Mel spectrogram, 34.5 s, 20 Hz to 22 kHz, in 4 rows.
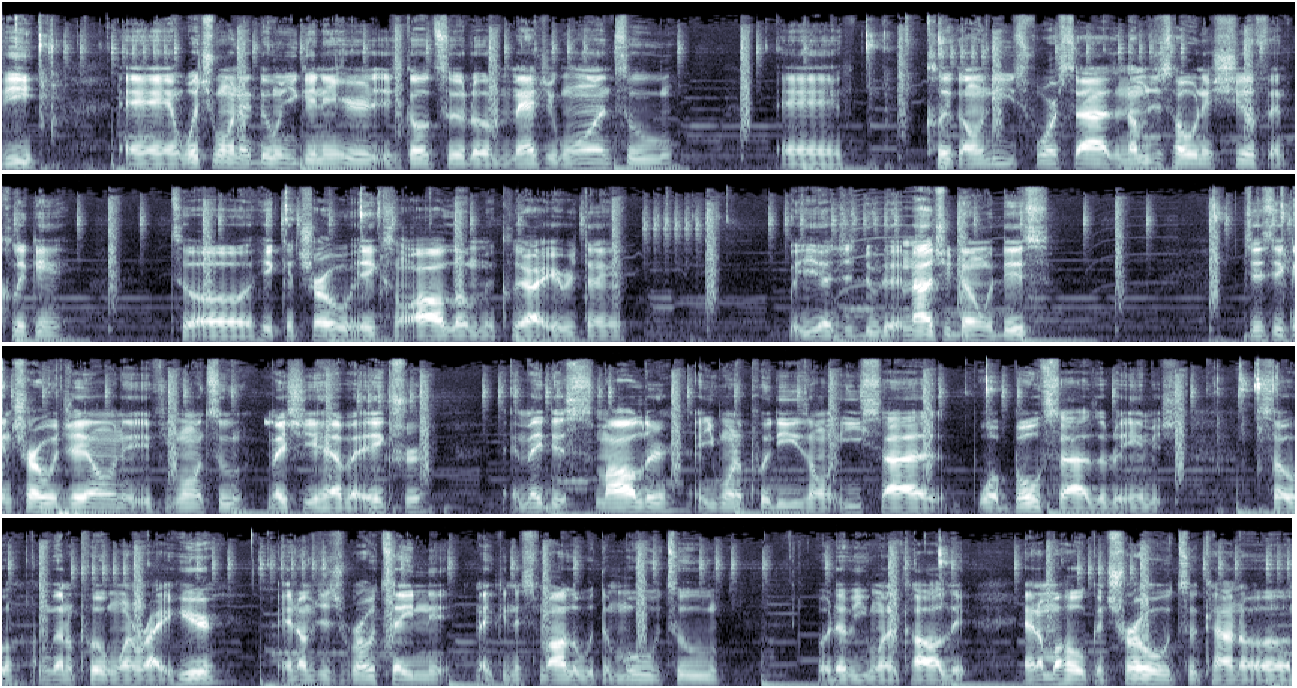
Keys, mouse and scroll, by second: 0.6 click, 1.5 click, 1.7 click, 2.3 click, 3.5 click, 5.1 click, 6.5 shift+click, 7.3 shift+click, 8.1 shift+click, 11.0 ctrl+x, 13.0 click, 13.2 click, 13.4 click, 13.9 click, 18.5 click, 19.3 click, 20.6 click, 20.8-22.1 drag, 22.3 click, 22.9 click, 24.3-25.3 ctrl+drag, 25.6 ctrl+z, 26.2 click, 27.1 click, 27.9 click, 30.6-31.9 drag, 32.9-34.4 ctrl+drag.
